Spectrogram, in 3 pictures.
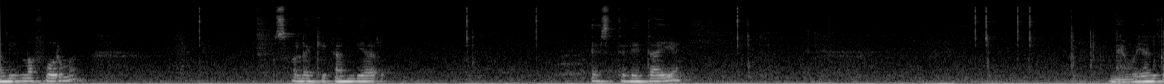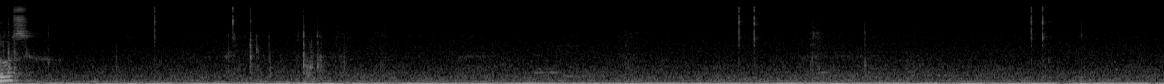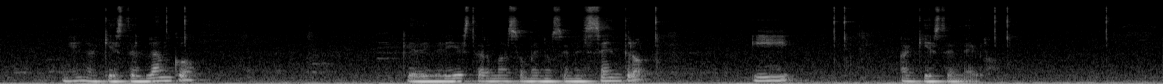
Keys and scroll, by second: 10.2 ctrl+v, 13.8 ctrl+z, 14.3 ctrl+z.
